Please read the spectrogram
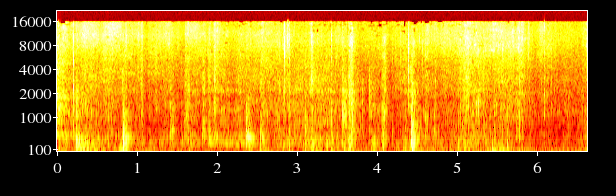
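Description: Scattered small clicks, taps and light scraping of laser-cut plywood model pieces being handled and pressed together, with a sharper click about four and a half seconds in.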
